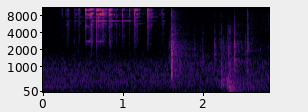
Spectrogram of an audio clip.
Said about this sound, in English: let me have the keys.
